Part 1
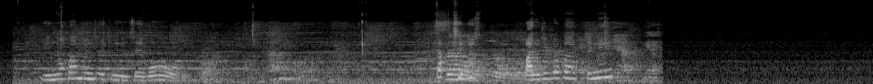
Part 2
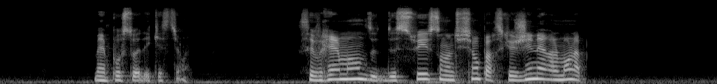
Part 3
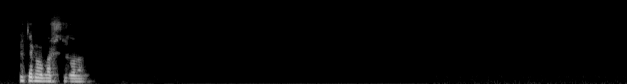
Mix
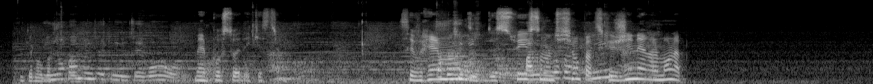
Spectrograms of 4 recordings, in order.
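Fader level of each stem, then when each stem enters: +1.0, +2.5, -7.5 dB; 0.00, 1.00, 0.00 s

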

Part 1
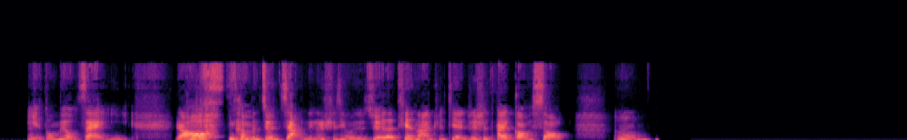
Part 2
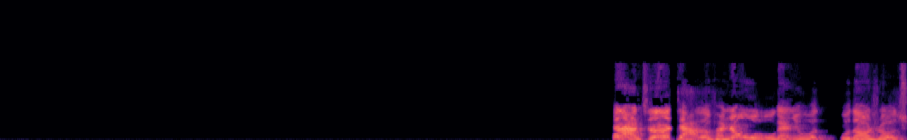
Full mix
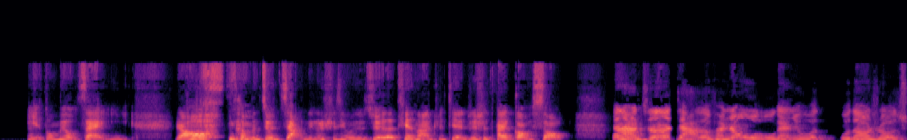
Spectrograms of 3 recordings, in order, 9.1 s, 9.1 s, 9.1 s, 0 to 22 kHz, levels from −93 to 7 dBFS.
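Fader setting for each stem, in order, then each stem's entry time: -1.0, -3.0 dB; 0.00, 0.00 s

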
